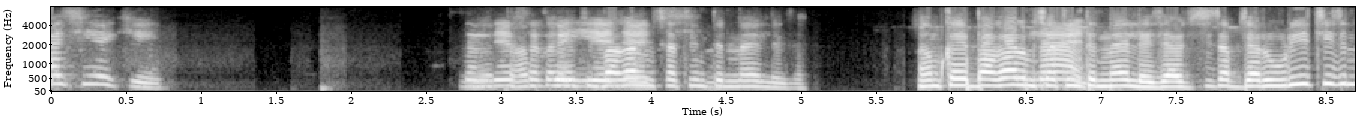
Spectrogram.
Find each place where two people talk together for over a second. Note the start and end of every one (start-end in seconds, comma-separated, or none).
2.8-4.4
